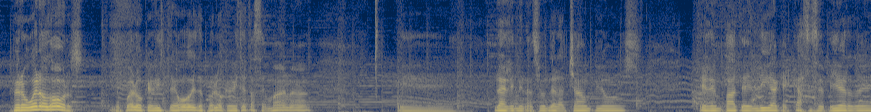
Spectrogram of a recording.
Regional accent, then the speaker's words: Panama; como buen panameño

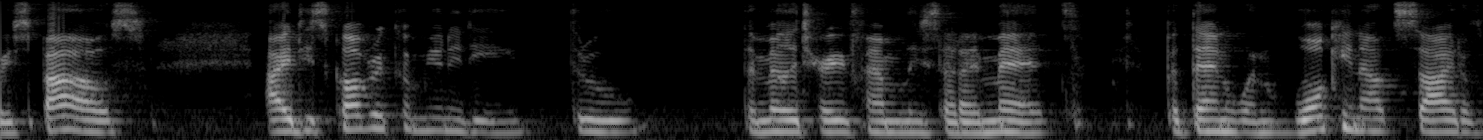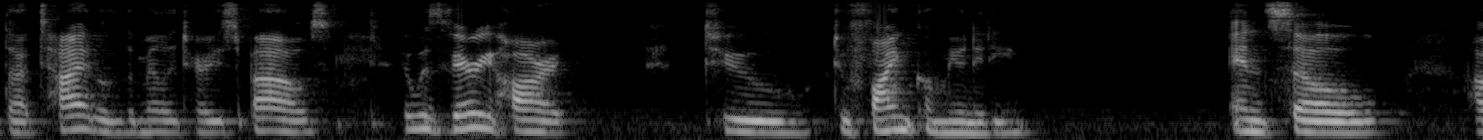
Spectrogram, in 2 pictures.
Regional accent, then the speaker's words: Peru; English is a second language; moved away as an adult; now in United States; So I came to the United States when I was 18. I could not make it to a single university back home. I was born in Peru.

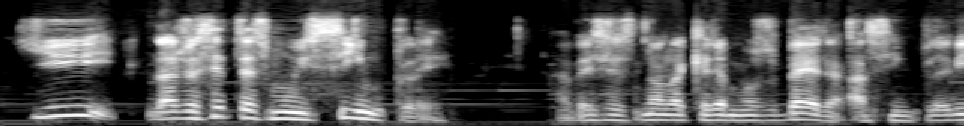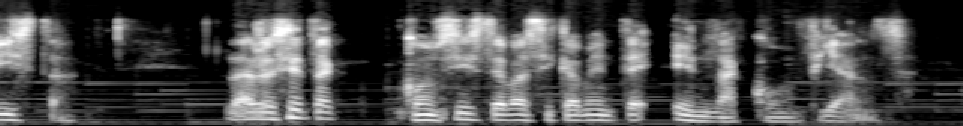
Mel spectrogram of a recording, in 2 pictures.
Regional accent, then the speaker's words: Bolivia; continuamos siendo el, el tercer país más grande de, de Sudamérica

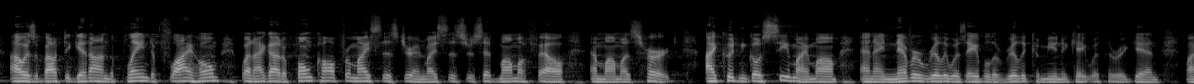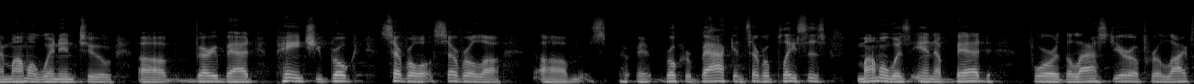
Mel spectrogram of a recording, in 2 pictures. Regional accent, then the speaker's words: United States; I'm an American

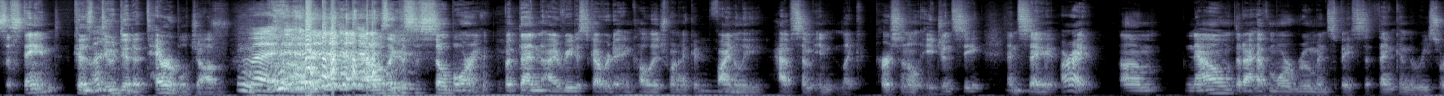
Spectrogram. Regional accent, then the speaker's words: Latvia; now in Gainesville, United States; I'm originally from Latvia. It's a country in the Northeast Europe, northeastern part of Europe, I should say. So I grew up speaking Latvian, Russian, and English.

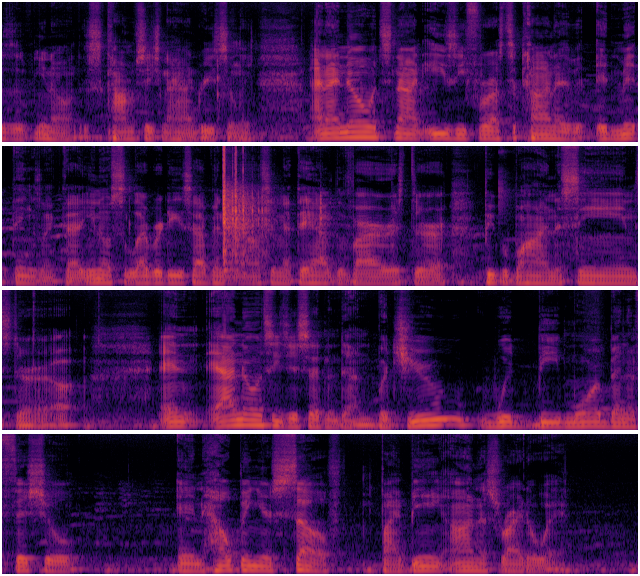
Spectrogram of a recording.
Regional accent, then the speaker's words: New York, United States; I'm from New York.

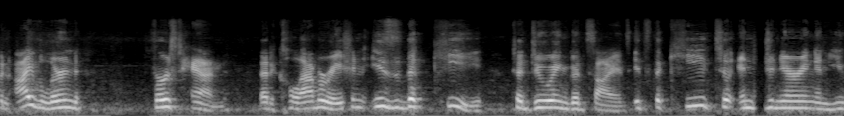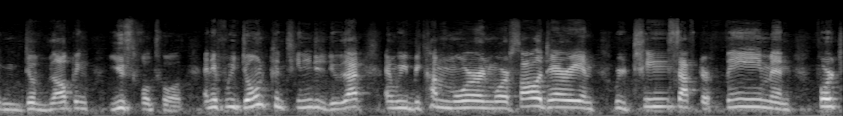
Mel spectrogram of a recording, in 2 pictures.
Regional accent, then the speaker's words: United States; moved away as an adult; also born or lived in Massachusetts; I grew up on the Alabama-Georgia border

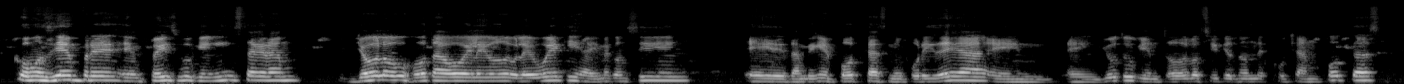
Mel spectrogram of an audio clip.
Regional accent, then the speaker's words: Puerto Rico; Como puertorriqueños

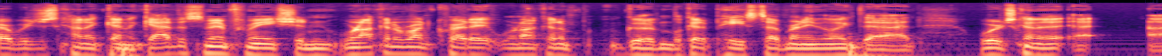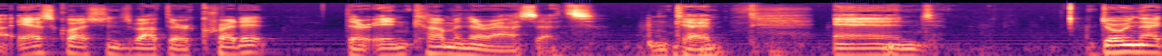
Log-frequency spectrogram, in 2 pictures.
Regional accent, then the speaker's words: Malvern, Pennsylvania, United States; born and raised in Malvern, went to Great Valley High School, went to Penn State, and still live locally in Downingtown

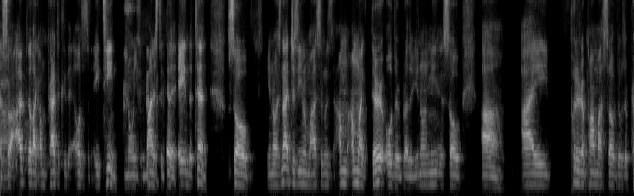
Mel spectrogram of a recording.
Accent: Tukwila, Washington, United States; first language Somali; English is a second language; also born or lived in Nairobi, Kenya; I was born in Kenya, Nairobi, December 16, as an infant, came here about four or 5 months. That's when I came here. And the first city I moved to was Tukwila, the city that I live in right now.

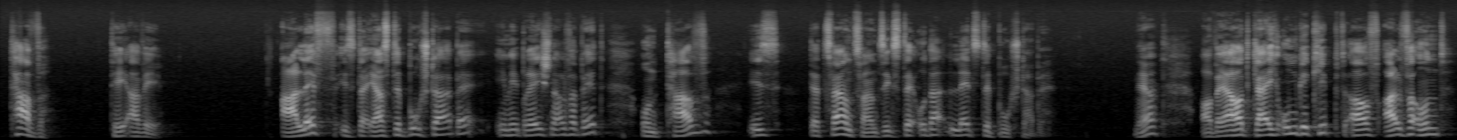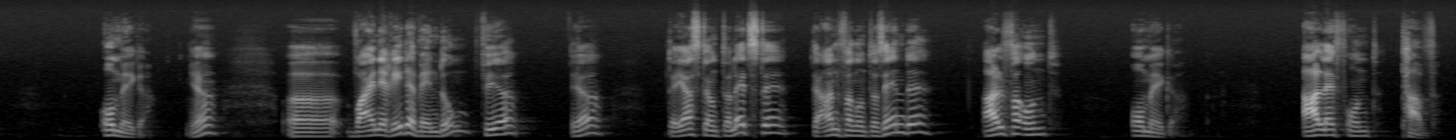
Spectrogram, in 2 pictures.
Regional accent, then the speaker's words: Austria; also born or lived in United States; Äh, ich habe zehn Jahre in Amerika gelebt, aber ich bin Österreicher. Ja? Und viele Dinge in meinem Kopf sind nur österreichisch, auch wenn ich Englisch spreche.

